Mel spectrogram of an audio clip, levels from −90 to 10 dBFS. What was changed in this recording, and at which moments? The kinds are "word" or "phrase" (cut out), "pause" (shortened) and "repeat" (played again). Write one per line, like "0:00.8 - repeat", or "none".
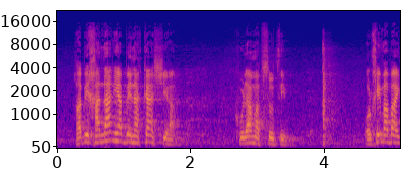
none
